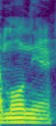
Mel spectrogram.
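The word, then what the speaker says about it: Mjölnir: Yeah, Mjolnir.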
